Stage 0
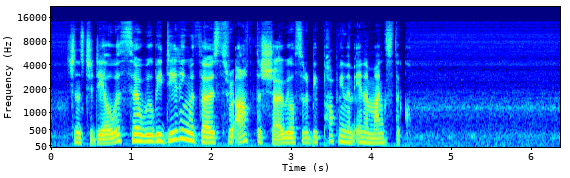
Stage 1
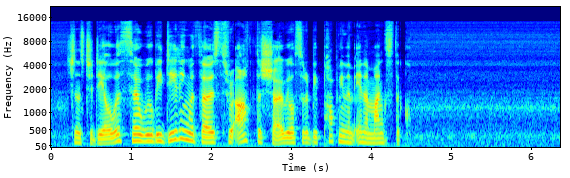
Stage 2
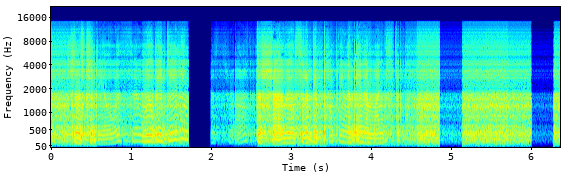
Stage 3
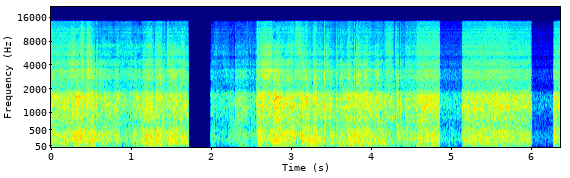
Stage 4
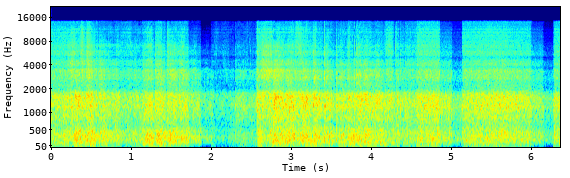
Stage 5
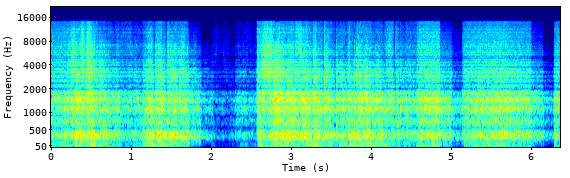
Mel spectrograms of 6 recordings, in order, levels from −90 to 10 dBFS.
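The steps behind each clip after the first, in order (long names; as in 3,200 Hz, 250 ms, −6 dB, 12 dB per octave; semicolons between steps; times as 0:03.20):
low-shelf EQ 250 Hz −5 dB; level +7.5 dB
compressor on every frequency bin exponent 0.2; sample-and-hold tremolo, depth 100%; level −6.5 dB
octave-band graphic EQ 500/4,000/8,000 Hz −9/−4/−4 dB; random phases in short frames; level +6 dB
tape delay 154 ms, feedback 48%, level −3 dB, low-pass 3,600 Hz
comb filter 2.8 ms, depth 79%; multiband upward and downward expander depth 70%; level −8 dB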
